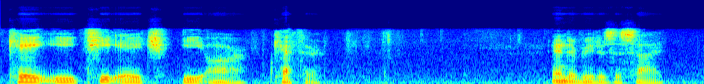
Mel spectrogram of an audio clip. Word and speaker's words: Kether: head if he has great knowledge were called kether the crown by the ancient Hebrews readers side kether I'm pronouncing it that way it's spelled ke t h e r kether and of readers aside and this human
